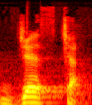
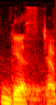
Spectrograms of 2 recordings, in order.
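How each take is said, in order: First: The word begins with a j sound. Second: The word begins with a hard g sound. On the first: The speaker calls it right. "takes sound j" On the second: The speaker calls it wrong. "sound g is wrong in that word"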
